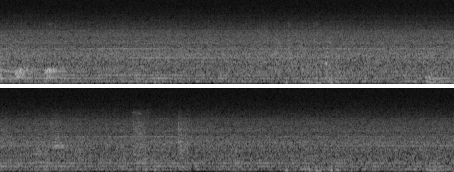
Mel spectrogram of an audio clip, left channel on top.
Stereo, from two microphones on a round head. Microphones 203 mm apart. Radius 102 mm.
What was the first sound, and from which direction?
Only background noise.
